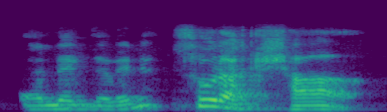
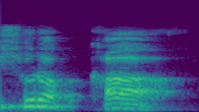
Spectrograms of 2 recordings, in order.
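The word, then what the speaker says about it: सुरक्षा: not, say, for example, let's take the word, Suraksha. In Sanskrit, Suraksha is there. In Bengal, it will be Surakha. So it's a mantra lopa because there's a mistake in pronunciation.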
